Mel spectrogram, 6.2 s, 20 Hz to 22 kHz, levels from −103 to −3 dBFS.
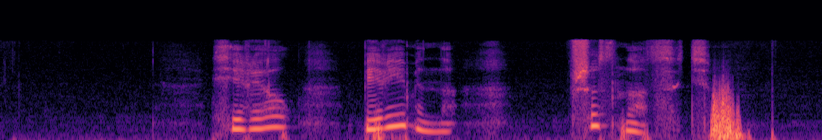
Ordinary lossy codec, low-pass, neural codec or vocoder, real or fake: none; none; none; real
